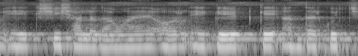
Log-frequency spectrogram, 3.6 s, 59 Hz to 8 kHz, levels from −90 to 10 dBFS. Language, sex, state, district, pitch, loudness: Hindi, male, Himachal Pradesh, Shimla, 135 Hz, -17 LUFS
